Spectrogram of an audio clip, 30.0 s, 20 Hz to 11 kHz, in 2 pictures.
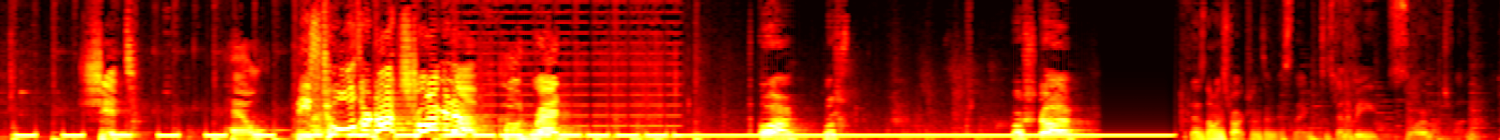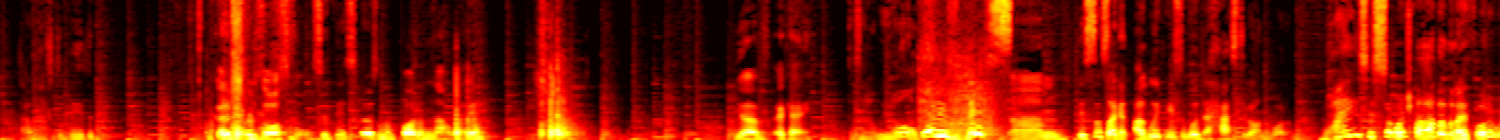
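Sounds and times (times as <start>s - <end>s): background music: 0.0s - 8.5s, 11.8s - 30.0s
monitor flatline tone: 3.8s - 11.7s
quick monitor beeps: 4.0s - 6.9s
wooden board knock and scrape: 20.4s - 20.9s.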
